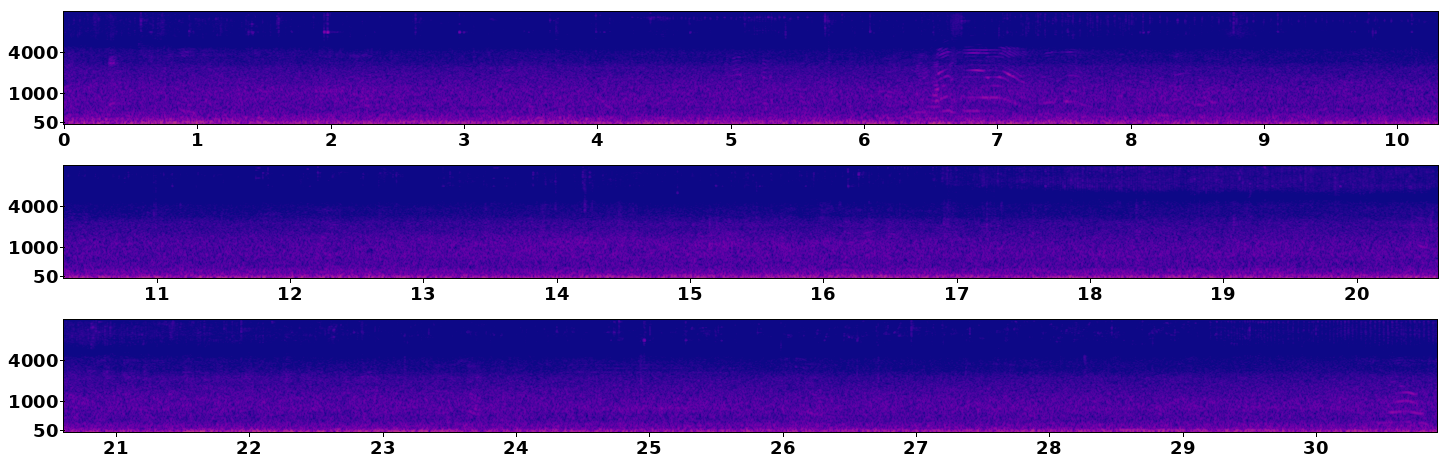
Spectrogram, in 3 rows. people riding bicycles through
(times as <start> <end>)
14.2 23.3, 28.2 30.9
